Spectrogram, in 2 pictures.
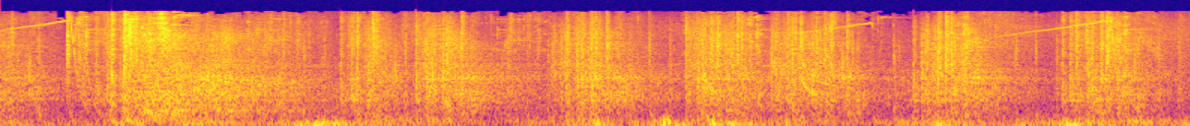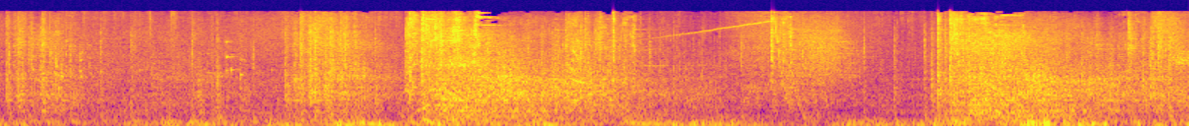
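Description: Objects burst apart with crackling debris.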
